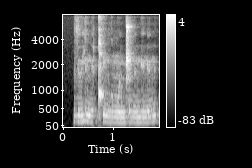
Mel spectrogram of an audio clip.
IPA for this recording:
z ɨ j ɪ ŋ ɪ ǃʼ i n ɡ õ ŋʷ œ̃ n ɖ͡ʐ ɨ n ɨ n ɾʲ ɨ n ɪ n

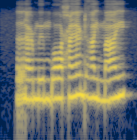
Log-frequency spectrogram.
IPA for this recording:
r ã ɭ m y m b ɔː ħ ɛ̃ː ɖʱ ã j m ã j

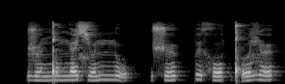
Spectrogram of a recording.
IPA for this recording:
ʐ ø ŋ͡ǃ u ŋ ɛ ɕ ɵ nː u | ʃ ø pː ɪ x o ǃʼ ʊ ɮ ø

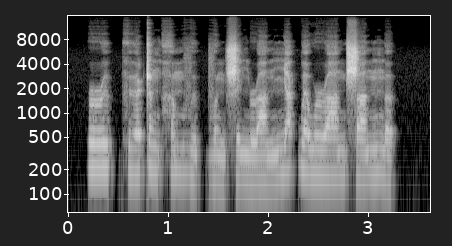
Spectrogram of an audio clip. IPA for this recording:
ɹ ɨ˦˥ p̚ h ɨ˧˥ ə̯ ʈ ə˧ ŋ h ə˧ m v ɨ˨˩ p̚ v ə˨˩˨ ŋ ʂ i˨˩ ŋ ɹ a˨˩˦ n ɲ a˦˥ k̚ l ə˧ w ɹ a˧ n ʂ a˧˥ n ŋ ə˨˩ k̚

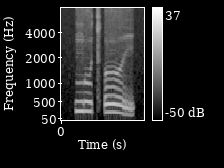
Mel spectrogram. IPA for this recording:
ŋ u t͡sʼ ʊː i̯

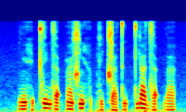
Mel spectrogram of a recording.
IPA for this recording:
l ẽ˧ h e˨ p̚ t͡s e˥˧ n s a˨ ʔ p ã˧ ɕ ĩ˥˧ h ə˨ p̚ k e˨˩ t͡ɕ a˨˩ t̪ ĩ˨ t̚ t̪ j a˥˧ d͡z a˦ ʔ p w a˦

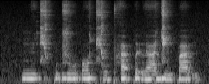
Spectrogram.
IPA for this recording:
ŋ ĩ˦ t͡ɕ ʊ˦ ʔ p ʊ˦ ʔ z o˦ ʔ ɔ˦ t͡ɕ o˨ pʰ ä˦ ʔ p ɛ̰˦˨ l ä˦ d͡ʑ ũ˦˨ p a̰˦˨ ɪ̯

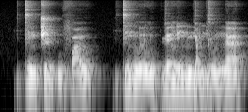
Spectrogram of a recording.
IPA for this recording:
t̪ i˨˦ n ʈ͡ʂ ɻ̩˥˨ p ṵ˨˩ f ɑ˥˨ ʊ̯ | t̪ i˥˨ n l ɤ˨˦ l u˥˨ p ɥ ɛ˦ l i˥˨ n n̪ j ɑ˩ ŋ j o˨˦ ʊ̯ n̪ ä˥˨

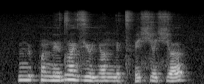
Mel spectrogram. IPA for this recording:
n̪ ʉ p ə̃ n̪ ɪ d l ə̃ zʲ o j ə̃ ŋ ɪ t͡sʼ ɪ ç ə ç ə

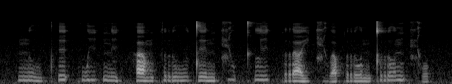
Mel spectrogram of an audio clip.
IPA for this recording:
n uː˩˦ pʰ e˦˥ ʔ k w i˦˥ ʔ n i˨˩ t̚ h a˧ m k r uː˧ t e˧ n t͡ɕ u˥˩ ʔ kʰ l i˥˩ t̚ p r a˧ j t͡ɕ u˩˦ a̯ p r o˧ n t r o˥˩ n t͡ɕ o˨˩ k̚

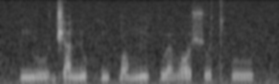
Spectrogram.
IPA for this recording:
ɲ uː˨˦ d͡ʒ a˦˨ n u˦ k ĩ˨ k͡p ɔ˨ m ĩ˦ kʷ a˨ β ɔ˦ ʃ ʊ˦ tʰ u˦

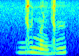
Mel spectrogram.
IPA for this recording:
ɟ y n ə̃ ɟ y

